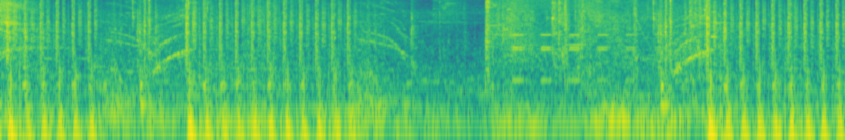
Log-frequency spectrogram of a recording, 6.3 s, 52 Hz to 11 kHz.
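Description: Turret gunfire in Mass Effect Legendary Edition 3: rapid, continuous bursts of automatic shots, loud and close, with mechanical whirs and game effects layered over a dense, steady barrage.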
